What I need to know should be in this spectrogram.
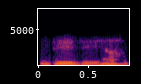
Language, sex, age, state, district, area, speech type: Hindi, female, 30-45, Madhya Pradesh, Seoni, urban, conversation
